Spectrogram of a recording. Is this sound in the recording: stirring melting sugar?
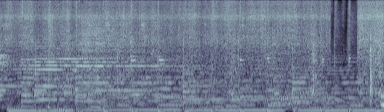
yes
